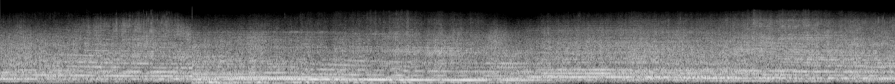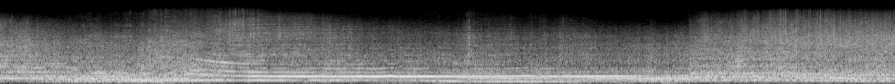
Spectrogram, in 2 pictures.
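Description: Several endurance race cars' engines running hard as they pass on the circuit, their notes overlapping. The pitches glide and step up and down with gear changes, with one note falling sharply about eleven seconds in as a car goes by.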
